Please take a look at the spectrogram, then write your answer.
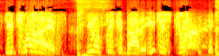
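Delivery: high, hammed-up street-tough boast; tough-guy boast. Fluffy bragging to Todd about fleeing police, hammed-up. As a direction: swagger about driving from the cops. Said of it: "he goes".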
